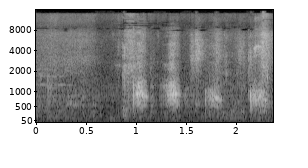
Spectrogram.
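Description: Micro pig giving three or four short grunts in quick succession, starting about a second in.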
